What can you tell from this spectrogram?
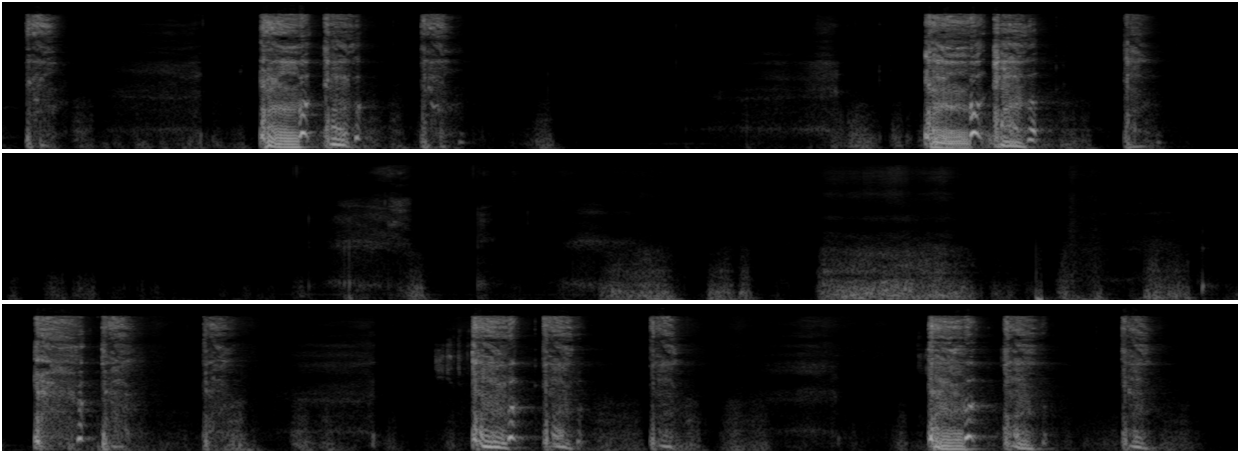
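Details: Barking cough from a child: short, harsh barking coughs in several bursts, with quieter breaths and throat sounds between.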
